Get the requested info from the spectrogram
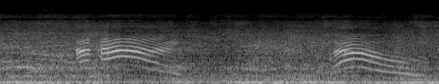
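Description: Children's high-pitched cries: two drawn-out calls, one about a second in and one near the end, each rising then falling in pitch. A steady low hum runs underneath.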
